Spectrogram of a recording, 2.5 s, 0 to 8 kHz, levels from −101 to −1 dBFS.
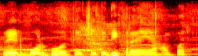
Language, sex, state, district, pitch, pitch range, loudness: Hindi, female, Maharashtra, Gondia, 230 Hz, 225-230 Hz, -17 LUFS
